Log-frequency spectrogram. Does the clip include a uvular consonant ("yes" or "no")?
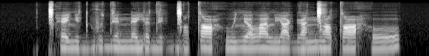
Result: no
